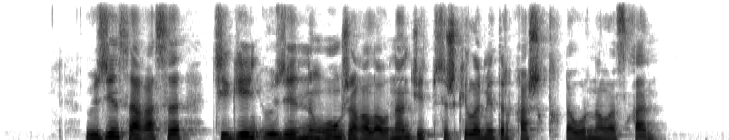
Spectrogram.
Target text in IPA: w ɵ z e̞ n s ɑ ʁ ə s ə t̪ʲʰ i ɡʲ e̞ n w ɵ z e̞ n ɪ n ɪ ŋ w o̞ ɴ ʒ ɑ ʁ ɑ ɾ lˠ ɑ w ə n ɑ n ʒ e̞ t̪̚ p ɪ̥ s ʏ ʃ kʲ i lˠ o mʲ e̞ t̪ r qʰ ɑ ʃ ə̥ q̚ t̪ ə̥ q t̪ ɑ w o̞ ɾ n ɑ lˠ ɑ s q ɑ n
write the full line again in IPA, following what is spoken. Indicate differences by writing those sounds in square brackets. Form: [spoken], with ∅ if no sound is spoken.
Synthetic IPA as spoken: w ɵ z e̞ n s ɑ ʁ [ɑ] s ə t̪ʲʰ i ɡʲ e̞ n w ɵ z e̞ n ɪ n ɪ ŋ w o̞ ɴ ʒ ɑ ʁ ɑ [∅] lˠ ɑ w ə n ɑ n ʒ e̞ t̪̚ p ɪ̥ s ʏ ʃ kʲ i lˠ o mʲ e̞ t̪ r qʰ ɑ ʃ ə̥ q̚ t̪ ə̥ q t̪ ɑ w o̞ ɾ n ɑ lˠ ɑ s q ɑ n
